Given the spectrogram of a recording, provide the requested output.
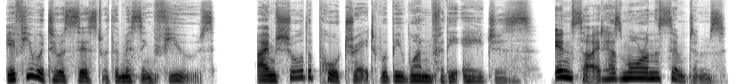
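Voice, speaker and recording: A woman voicing a composed middle-aged intelligence handler in a video game, measured and formal with dry understatement. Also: rumbling low, sing-song, darkish tone, husky, dry recording, exaggerated voice. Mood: measured, businesslike. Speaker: mission handler. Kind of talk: scripted game voice acting, mission briefing.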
